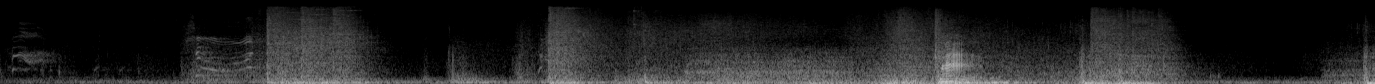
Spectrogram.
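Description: Magic blasts crackle and boom.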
